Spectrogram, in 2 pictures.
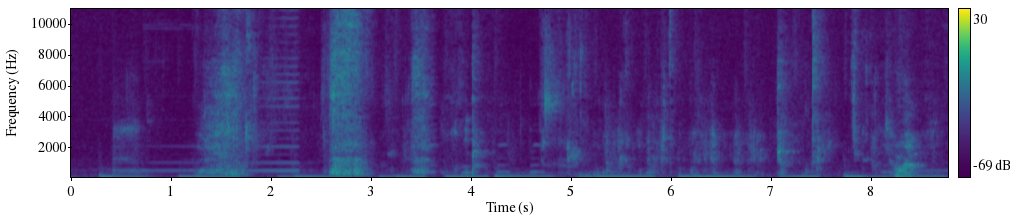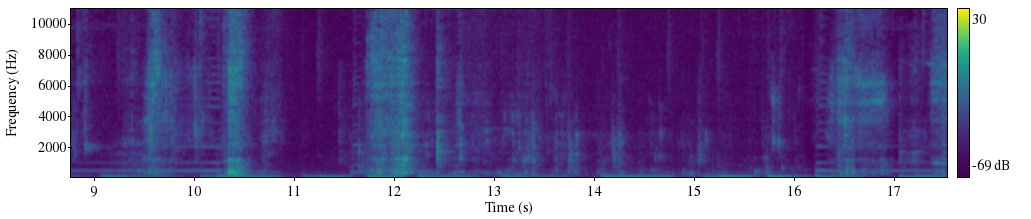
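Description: Close-up wet eating sounds of a mukbang eater slurping and biting into saucy chicken with melted cheese, in sharp bursts every second or two. Background music with a steady low beat plays throughout.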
